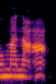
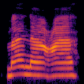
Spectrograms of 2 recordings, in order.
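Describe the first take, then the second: First: The word ends with a sharp glottal catch. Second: The word ends smoothly without a glottal catch. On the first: The speaker calls it wrong. "Jangan a gitu" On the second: The speaker calls it right. "Tapi mana'a ya Bu"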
